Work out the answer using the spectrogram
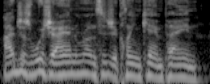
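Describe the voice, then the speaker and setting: A man's voice: fairly high pitch, fairly even intonation, brisk, husky. A man playing a disappointed, weary losing candidate in an improvised game role-play, talking casually with resignation. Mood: disappointed, resigned.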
